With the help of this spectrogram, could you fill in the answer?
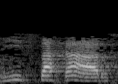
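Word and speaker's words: Yissachar (יששכר): Yissachar, embora nós falamos Yissachar, se escreve Yissachar. Yud, Shin, Shin, Chafres. A gente lê só Yissachar, mas tem dois Shin aqui.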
